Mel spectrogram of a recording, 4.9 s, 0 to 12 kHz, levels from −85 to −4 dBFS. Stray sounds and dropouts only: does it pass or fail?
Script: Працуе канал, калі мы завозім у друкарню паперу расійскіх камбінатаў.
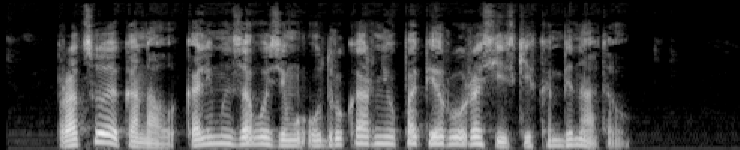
pass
